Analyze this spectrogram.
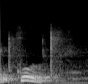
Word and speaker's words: could: एल थाए तेज L silent हुए L letter silent हुए या पढ़ा यहाँ पढ़ा जीव ना कुड डायरेक्टली यहाँ पढ़ा जीव कुड कह कैन कुड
